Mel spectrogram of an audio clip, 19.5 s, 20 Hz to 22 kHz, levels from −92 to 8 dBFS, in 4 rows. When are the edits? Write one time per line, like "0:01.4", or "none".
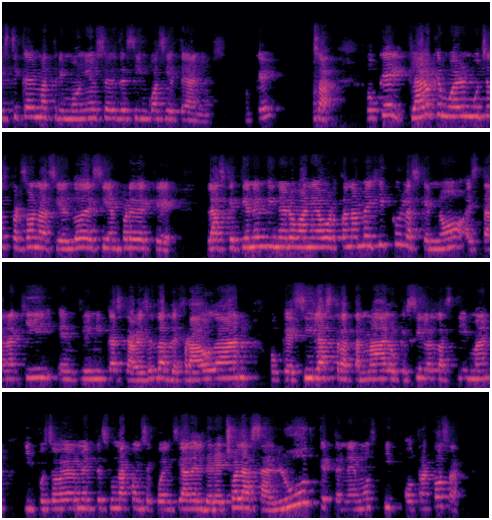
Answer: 0:03.1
